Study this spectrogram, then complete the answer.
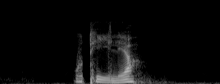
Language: Swedish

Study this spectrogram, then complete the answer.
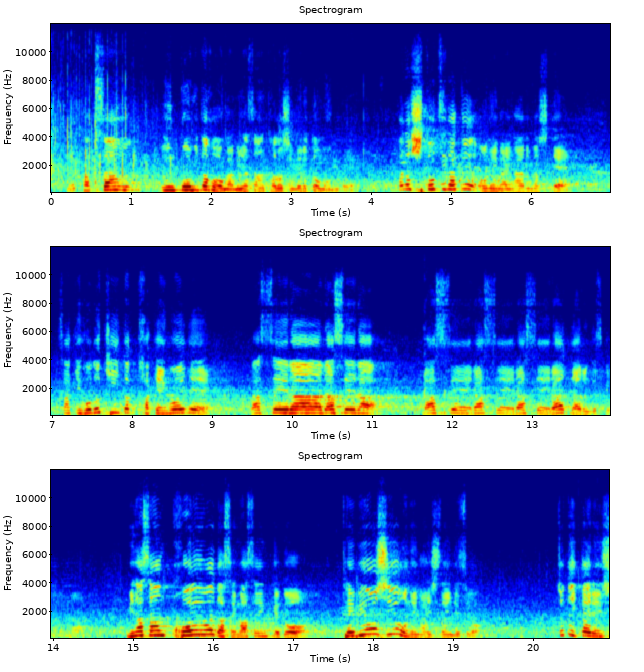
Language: Japanese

